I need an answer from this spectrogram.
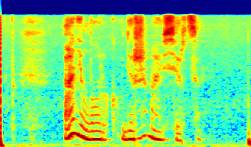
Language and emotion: Russian, sad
